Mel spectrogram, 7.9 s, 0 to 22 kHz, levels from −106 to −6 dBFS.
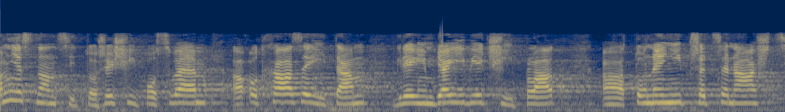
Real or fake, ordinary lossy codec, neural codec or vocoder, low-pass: fake; AAC, 64 kbps; codec, 16 kHz, 16 kbps, FreqCodec, larger model; 7.2 kHz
